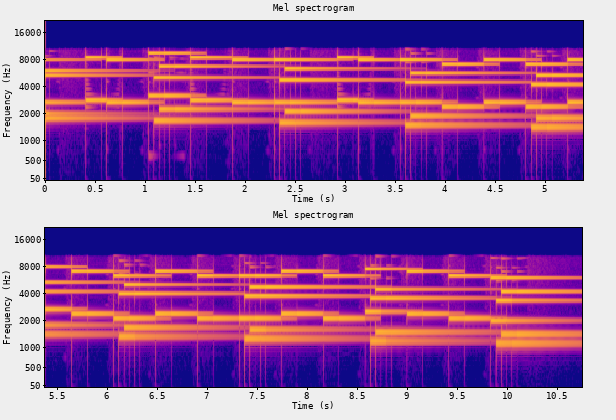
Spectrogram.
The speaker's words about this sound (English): this is Continue. This is when you're asked if you want to continue. It's the music that plays during that time for Ghouls and Ghosts for the Genesis.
